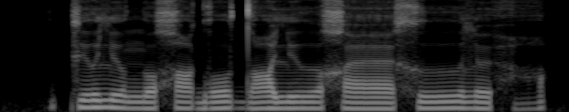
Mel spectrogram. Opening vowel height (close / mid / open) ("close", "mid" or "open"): close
